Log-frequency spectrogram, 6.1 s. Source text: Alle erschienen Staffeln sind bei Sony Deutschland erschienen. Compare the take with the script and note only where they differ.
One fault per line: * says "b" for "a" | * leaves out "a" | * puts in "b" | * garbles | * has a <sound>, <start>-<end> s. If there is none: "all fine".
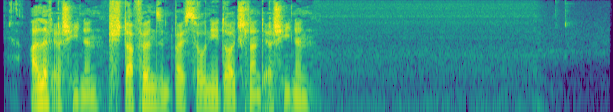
all fine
